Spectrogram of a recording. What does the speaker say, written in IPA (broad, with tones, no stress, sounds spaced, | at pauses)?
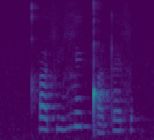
qʰ i˧ ɬ i˧ ɮ e˥ ǃ a˩ ʈ ɛ˧ ɬ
